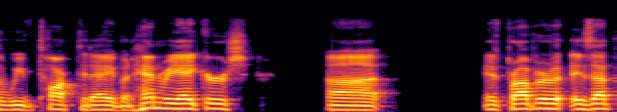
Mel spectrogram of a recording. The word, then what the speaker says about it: Henry Acres: day first time that we've talked today but Henry Acres uh is proper is that the right pronunciation yes I didn't know if it was the Henri Acres or something in in Swedish and I'll tell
